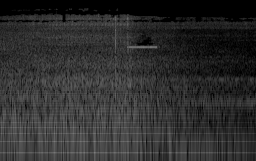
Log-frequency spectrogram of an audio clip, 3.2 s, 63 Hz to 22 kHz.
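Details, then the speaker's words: 2012 LG 6,000 BTU R410A window air conditioner, curbside find with donor cord, just shut down after startup and temp check: compressor hum fades to a soft rushing hiss as refrigerant moves around, normal pressure equalization after shutdown. "hear the refrigerant moving around in there curious this is r410a i am more than satisfied with that"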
